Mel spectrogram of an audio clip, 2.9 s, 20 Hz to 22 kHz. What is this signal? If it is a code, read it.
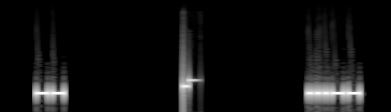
Morse code, heard as a keyed tone, about 40 wpm, 700 Hz. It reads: M 3
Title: Single Letter-Number 40wpm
